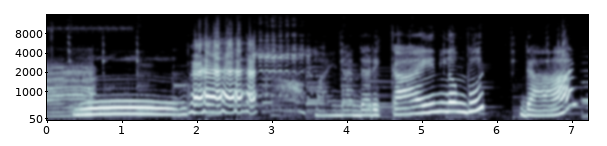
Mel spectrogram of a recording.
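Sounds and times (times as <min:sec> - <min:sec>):
speech: 0:00.0 - 0:00.9, 0:01.9 - 0:03.1, 0:04.1 - 0:07.2
goat or sheep bleating: 0:02.6 - 0:03.7
cow mooing: 0:02.8 - 0:03.7.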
